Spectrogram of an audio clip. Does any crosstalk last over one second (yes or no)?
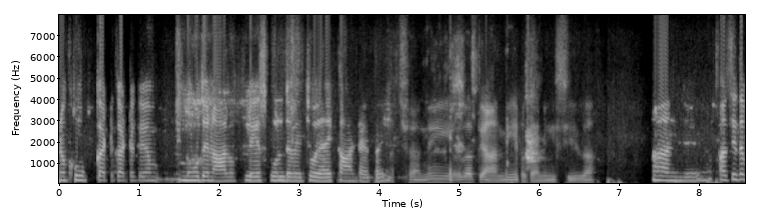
no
